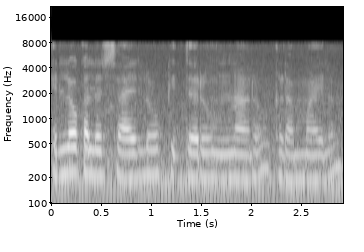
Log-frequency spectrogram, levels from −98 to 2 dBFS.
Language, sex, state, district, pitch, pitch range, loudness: Telugu, female, Telangana, Mahabubabad, 195 Hz, 190-210 Hz, -16 LUFS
